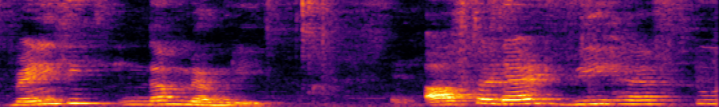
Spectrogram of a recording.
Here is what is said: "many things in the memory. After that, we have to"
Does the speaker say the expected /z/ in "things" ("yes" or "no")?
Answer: no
